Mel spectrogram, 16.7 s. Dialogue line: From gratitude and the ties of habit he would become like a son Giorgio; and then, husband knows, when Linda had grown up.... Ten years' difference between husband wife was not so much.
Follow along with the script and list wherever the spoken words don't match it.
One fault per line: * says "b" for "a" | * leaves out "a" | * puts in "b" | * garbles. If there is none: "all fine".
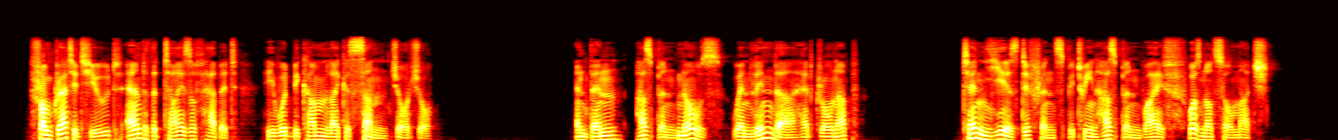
all fine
